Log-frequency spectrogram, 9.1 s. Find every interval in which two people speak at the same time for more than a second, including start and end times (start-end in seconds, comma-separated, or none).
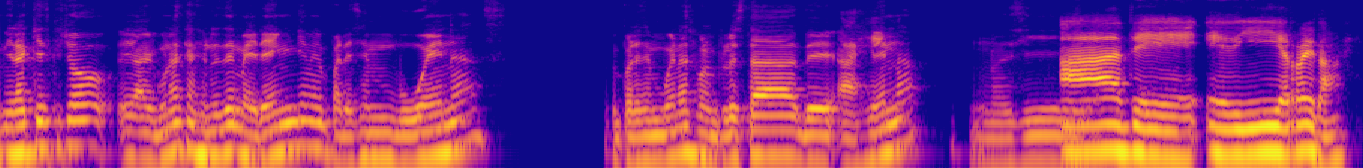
none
